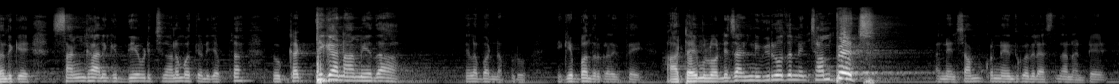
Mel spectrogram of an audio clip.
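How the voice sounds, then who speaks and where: A male pastor preaching a sermon who swings between loud outbursts and hushed asides and keeps asking the congregation questions. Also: mid-range voice, fast talker, faint music behind. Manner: asks the congregation questions and calls for replies.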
